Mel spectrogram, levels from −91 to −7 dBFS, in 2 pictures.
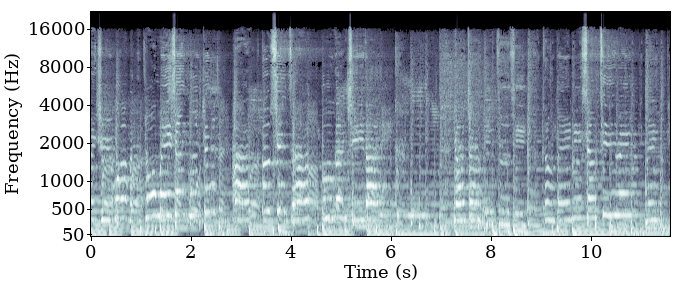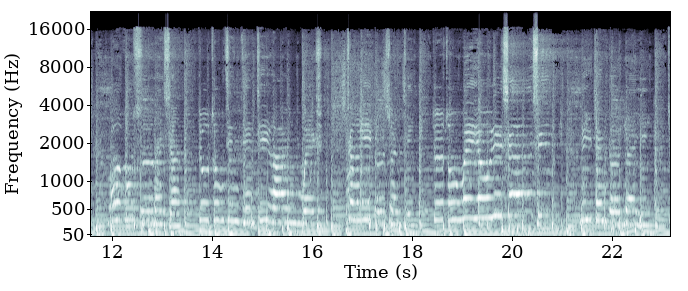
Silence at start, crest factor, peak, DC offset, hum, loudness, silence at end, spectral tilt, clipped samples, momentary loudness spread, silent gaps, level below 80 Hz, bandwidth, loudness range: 0 s; 12 dB; 0 dBFS; under 0.1%; none; -12 LUFS; 0 s; -4.5 dB/octave; under 0.1%; 8 LU; none; -20 dBFS; 17 kHz; 3 LU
